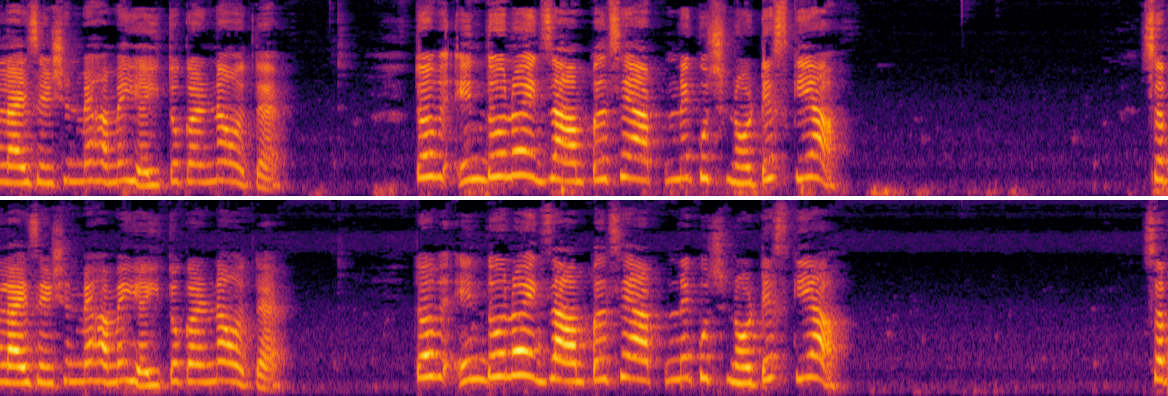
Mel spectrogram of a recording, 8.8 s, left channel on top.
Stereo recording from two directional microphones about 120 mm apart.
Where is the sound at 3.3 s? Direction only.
90° left.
